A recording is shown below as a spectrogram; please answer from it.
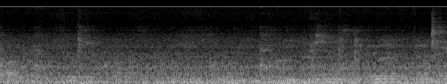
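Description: Steady low rumble of room noise in a large hall, with faint murmuring voices and a few soft knocks.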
